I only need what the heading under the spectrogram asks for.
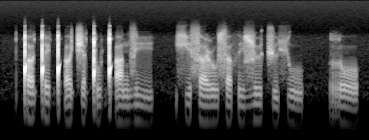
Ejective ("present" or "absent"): present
